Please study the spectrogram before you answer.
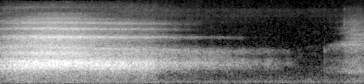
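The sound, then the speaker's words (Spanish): A long, deep breath during a guided meditation, drawn in through the nose and released through the mouth. It is loud and breathy at first, then fades to quiet. “Inhala profundo por tu nariz. Y suelta por tu boca.”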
